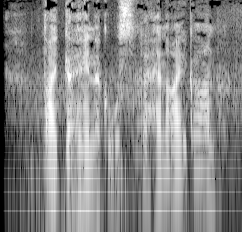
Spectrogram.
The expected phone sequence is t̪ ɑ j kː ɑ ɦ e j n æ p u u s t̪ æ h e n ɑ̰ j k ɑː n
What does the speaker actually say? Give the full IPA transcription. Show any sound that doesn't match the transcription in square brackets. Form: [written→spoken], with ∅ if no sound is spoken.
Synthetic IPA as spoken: t̪ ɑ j kː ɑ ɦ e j n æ [p→k] u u s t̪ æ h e n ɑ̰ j k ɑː n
